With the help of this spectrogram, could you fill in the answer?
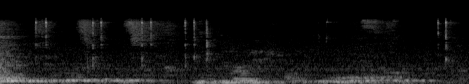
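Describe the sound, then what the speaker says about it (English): Computer mouse clicks while selecting a batch of images in AutoCAD Civil 3D, a handful of sharp, close clicks scattered over a low background hum with no talking. "then we click on all of them."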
